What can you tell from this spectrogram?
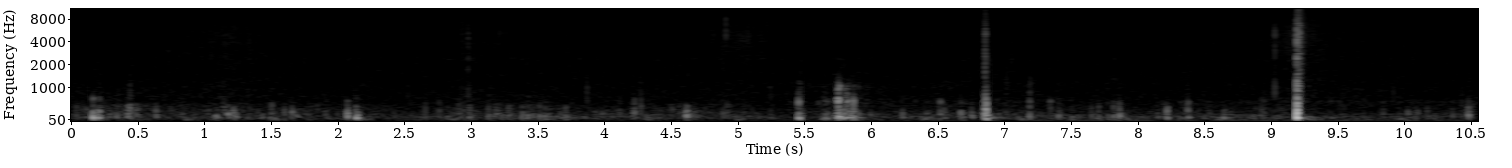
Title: My stomach growling 🥰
